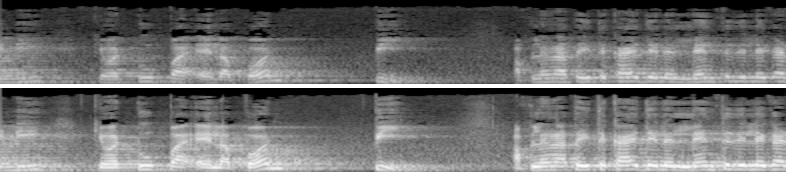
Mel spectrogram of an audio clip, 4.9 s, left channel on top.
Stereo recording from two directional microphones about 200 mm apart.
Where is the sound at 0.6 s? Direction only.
40° right (ahead or behind).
